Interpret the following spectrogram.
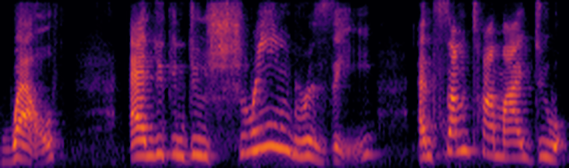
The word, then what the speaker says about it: Shreem: And you can do Shreem Brizzy.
